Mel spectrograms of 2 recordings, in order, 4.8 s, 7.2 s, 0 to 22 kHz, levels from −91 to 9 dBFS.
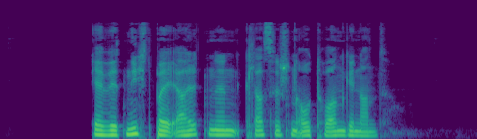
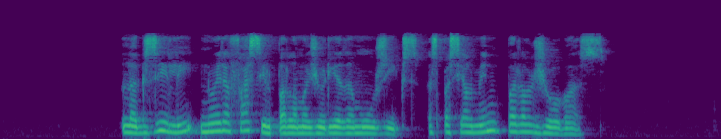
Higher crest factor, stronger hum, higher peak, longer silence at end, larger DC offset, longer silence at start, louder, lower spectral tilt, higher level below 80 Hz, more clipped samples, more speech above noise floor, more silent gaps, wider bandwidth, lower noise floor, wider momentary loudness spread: about the same, 16 dB vs 16 dB; neither; first, -4 dBFS vs -12 dBFS; second, 1 s vs 1.2 s; neither; second, 0.9 s vs 1.2 s; first, -21 LUFS vs -27 LUFS; first, -7 dB/octave vs -4 dB/octave; first, -50 dBFS vs -66 dBFS; neither; first, over 71 dB vs 57 dB; neither; first, 11.5 kHz vs 8.4 kHz; first, under -90 dBFS vs -84 dBFS; about the same, 7 LU vs 7 LU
